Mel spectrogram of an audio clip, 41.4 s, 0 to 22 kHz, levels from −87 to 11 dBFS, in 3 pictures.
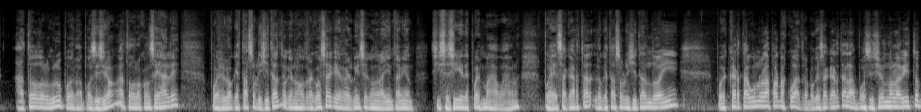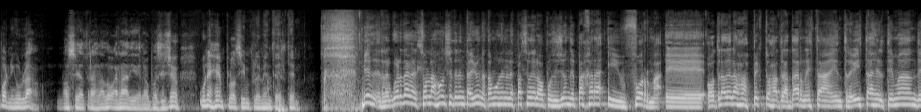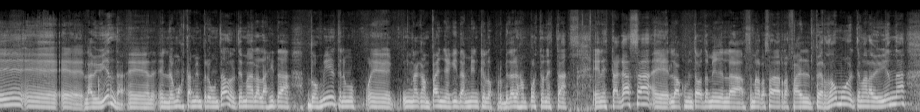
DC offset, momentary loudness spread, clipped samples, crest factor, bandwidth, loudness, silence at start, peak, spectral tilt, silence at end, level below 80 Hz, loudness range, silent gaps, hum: under 0.1%; 5 LU; under 0.1%; 12 dB; 16 kHz; -14 LUFS; 0.25 s; 0 dBFS; -6 dB/octave; 0 s; -38 dBFS; 3 LU; none; none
